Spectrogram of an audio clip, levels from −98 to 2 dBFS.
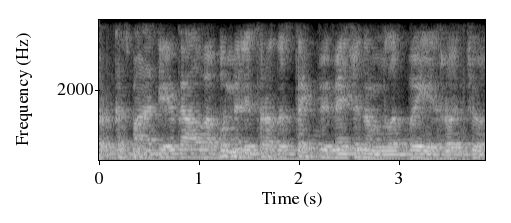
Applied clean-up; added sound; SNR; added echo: none; Drum kit; 16 dB; reverberation time 0.6 s.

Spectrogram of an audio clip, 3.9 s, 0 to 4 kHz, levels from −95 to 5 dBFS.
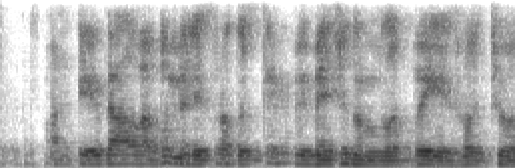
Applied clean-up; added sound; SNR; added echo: neural mask model DeepFilterNet 3.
